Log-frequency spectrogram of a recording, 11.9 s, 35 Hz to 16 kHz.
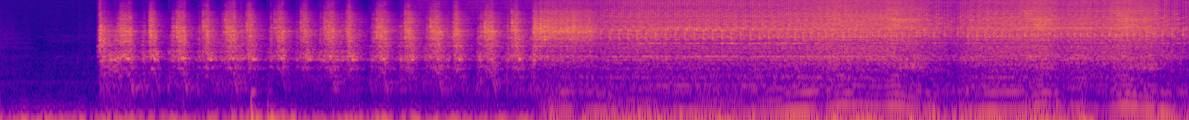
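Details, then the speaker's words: VW Scirocco Mk2 Tropic carb engine after long storage, vapor separator bypassed, fresh fuel: starter cranks evenly, catches on starting spray and idles roughly, surging and sagging as if fuel-starved; suspected fuel pump, carb or choke. Runs only briefly on spray. "yep right so it works with some spray"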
